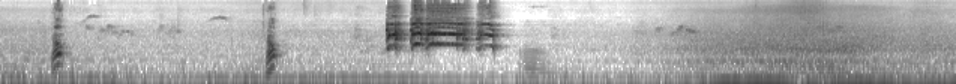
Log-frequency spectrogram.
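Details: Two sharp, quick chirps come first, then a Lao chicken rooster crows loudly in broken segments ending in a descending trail; hissing noise and low rumble follow.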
